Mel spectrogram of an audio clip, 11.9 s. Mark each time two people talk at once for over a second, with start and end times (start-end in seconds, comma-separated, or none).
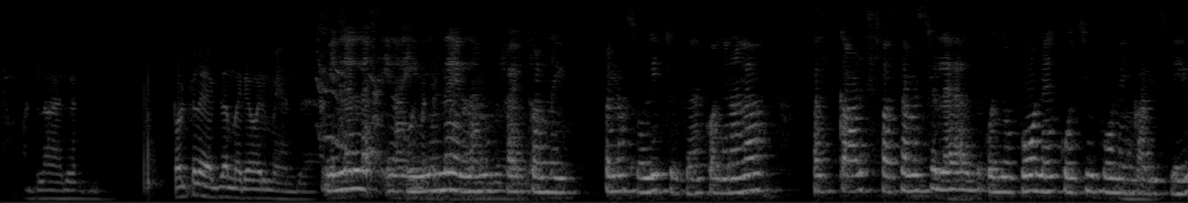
4.0-5.4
